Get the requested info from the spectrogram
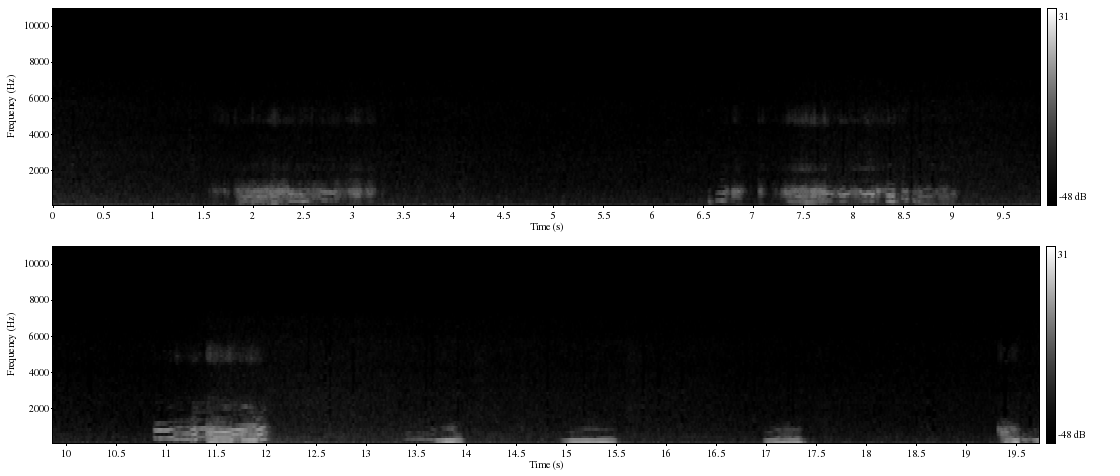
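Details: White Pomeranian named Shiro asleep indoors, snoring loudly: irregular breathy snore bursts that later turn shorter, whistling and nasal, about eight in twenty seconds with quiet gaps between them.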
